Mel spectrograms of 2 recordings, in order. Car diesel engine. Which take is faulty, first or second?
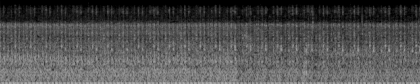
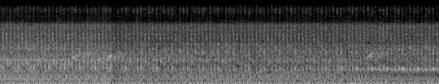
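first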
